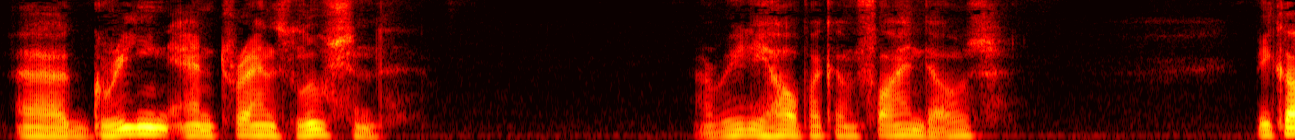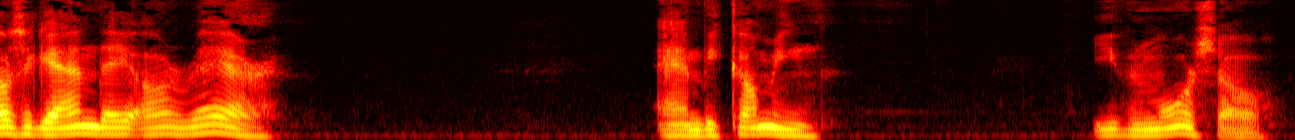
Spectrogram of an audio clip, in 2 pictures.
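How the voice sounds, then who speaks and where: A man walks a rainy forest trail, chatting in a rambling way to the camera on his tripod. His voice is mellow and dark, his pace slow and easy, and the sound is dry and close. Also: on the low side, no room sound. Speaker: vlogger. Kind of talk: casual outdoor vlog narration. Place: outdoors on a forest trail in light rain.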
